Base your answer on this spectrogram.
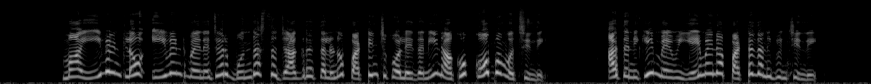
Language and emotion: Telugu, angry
